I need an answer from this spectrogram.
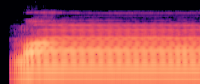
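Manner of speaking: মুনকাদারত with the noon hummed through the nose; ghunna held. Shown as a demonstration. Teacher showing students the nasal in মুনকাদারত. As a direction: hold the nasal মুং in মুনকাদারত. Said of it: "গুন্না করতে হবে".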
